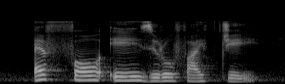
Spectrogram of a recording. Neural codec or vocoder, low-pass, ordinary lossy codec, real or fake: none; none; none; real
